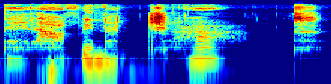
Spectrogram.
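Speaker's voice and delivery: slow whispered aside; imitating dad's whisper to his friend; man-code whisper. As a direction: hush it like a secret between men. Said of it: "it's probably gone like".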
